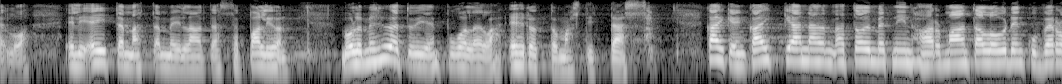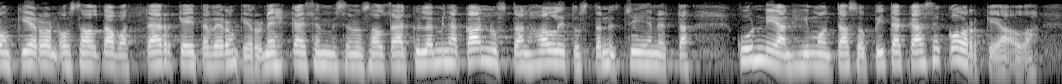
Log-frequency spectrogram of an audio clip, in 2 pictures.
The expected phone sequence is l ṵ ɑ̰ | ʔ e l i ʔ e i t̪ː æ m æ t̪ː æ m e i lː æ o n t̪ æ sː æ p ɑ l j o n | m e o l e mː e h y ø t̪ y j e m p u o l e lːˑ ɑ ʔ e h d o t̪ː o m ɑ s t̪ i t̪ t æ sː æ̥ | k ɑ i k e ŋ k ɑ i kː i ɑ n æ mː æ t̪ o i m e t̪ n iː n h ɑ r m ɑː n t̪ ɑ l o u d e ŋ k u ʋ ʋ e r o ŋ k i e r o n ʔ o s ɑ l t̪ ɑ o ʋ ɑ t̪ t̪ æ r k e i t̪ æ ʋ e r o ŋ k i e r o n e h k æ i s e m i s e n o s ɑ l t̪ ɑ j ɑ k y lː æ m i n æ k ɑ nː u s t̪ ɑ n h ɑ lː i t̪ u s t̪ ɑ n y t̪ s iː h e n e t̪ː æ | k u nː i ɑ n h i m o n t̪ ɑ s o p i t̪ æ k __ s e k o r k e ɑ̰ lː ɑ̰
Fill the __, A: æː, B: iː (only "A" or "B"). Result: A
